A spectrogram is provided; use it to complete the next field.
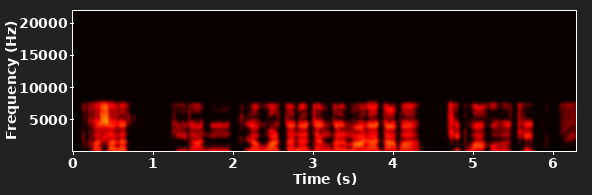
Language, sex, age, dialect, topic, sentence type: Magahi, male, 25-30, Northeastern/Surjapuri, agriculture, statement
